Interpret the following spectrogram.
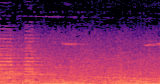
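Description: A brief horn toot at the start over a steady low street rumble.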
